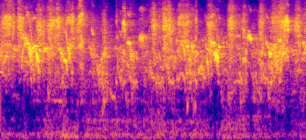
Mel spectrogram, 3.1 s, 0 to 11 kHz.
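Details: Budgies on October 2, 2023 in the morning, chirping in quick bursts of high tweets and whistled notes from many birds together.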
